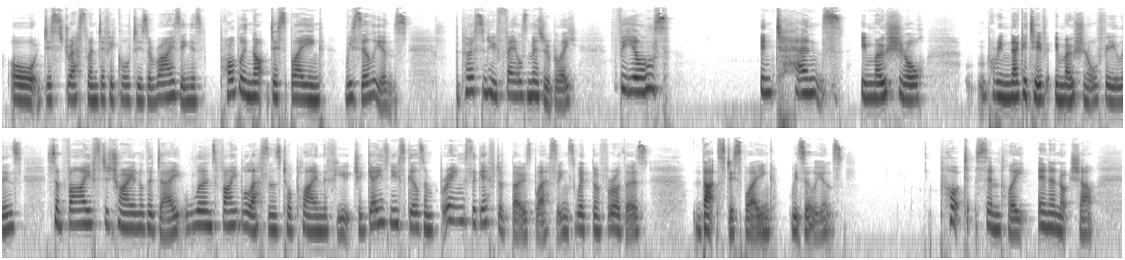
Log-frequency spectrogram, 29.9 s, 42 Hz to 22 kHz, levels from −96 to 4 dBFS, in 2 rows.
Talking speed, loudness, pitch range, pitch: 115 wpm, -30 LUFS, 170-220 Hz, 185 Hz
